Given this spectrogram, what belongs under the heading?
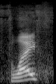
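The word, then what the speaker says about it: Flyff: Speaking of Flyf, the one that I was into, it's spelled F-L-Y, like fly, and then F-F. So, like, Flyf, I think they put it on mobile.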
